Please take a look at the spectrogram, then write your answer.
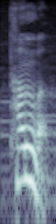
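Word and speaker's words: thumb: silent रहेगा थंब आगे actually थंब note थंब because यहां भी भी साइलेंट राहत है डेट यानी कर्ज डेट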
